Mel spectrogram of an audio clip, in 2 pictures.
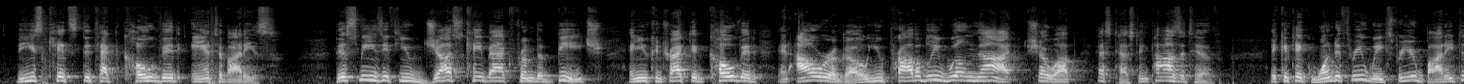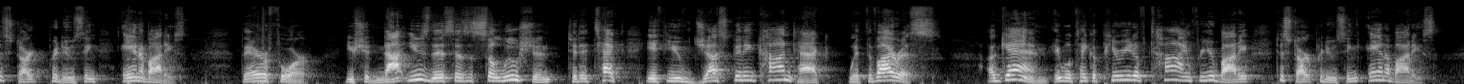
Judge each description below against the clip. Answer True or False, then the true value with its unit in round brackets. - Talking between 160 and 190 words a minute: True (165 wpm)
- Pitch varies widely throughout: True (6.6 semitones)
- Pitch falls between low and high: True (155 Hz)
